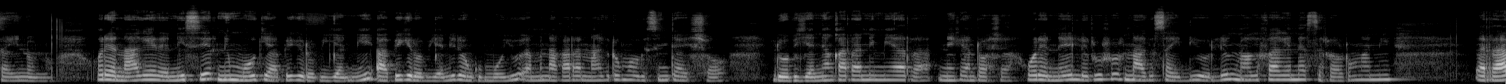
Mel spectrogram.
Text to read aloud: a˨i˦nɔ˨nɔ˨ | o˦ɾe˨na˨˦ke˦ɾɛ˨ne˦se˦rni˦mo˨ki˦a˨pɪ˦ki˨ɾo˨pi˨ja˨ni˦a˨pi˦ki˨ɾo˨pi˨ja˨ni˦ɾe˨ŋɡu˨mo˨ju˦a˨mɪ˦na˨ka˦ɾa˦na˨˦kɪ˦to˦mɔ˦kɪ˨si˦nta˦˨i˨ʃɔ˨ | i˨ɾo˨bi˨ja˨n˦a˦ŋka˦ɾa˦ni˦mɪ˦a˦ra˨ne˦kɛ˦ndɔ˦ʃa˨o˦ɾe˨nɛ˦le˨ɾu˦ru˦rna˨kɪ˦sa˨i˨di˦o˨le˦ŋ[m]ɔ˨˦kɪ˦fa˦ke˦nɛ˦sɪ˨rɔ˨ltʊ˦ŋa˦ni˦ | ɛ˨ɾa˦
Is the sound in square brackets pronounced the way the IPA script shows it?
no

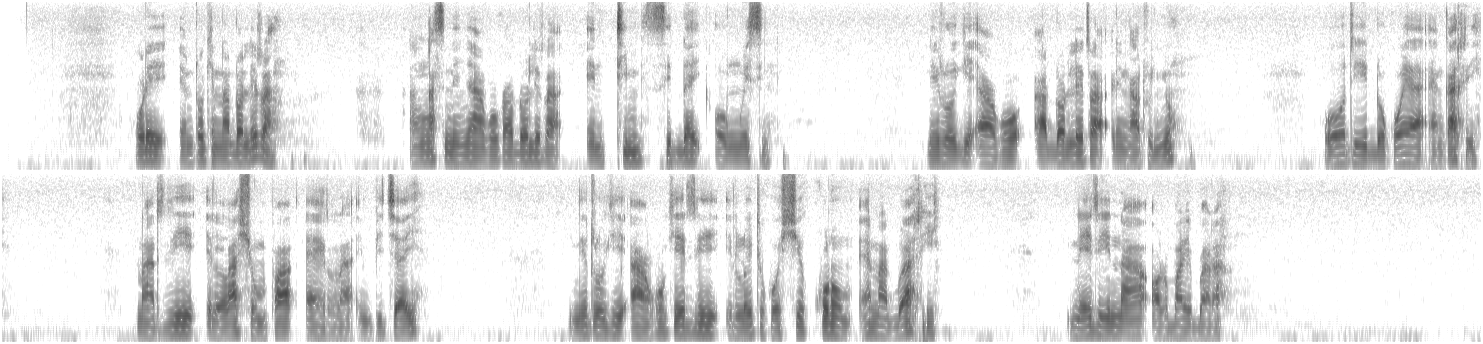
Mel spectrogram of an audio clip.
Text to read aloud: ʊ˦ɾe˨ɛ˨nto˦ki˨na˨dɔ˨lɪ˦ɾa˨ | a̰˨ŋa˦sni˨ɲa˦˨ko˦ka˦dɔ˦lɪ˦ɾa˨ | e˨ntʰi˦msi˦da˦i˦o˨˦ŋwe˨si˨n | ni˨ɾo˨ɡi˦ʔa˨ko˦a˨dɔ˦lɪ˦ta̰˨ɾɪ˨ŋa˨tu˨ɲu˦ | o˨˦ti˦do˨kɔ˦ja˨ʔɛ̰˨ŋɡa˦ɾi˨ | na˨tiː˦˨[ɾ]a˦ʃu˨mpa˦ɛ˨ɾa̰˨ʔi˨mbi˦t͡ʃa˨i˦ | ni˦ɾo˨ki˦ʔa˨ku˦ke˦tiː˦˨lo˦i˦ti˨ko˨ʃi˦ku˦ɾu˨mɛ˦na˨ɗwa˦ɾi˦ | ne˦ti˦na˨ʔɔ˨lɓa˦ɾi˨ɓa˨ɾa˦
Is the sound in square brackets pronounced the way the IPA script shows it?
no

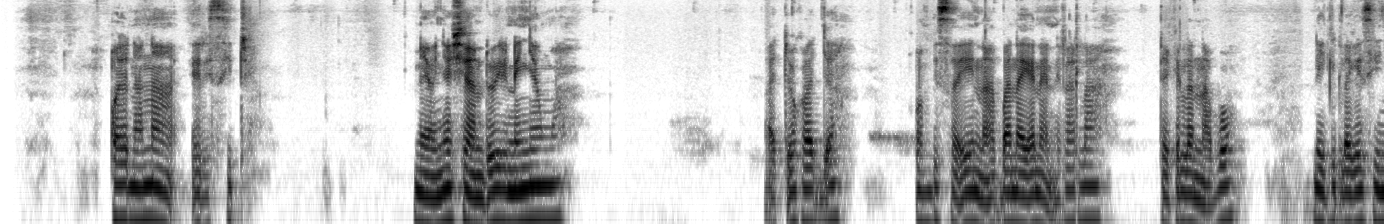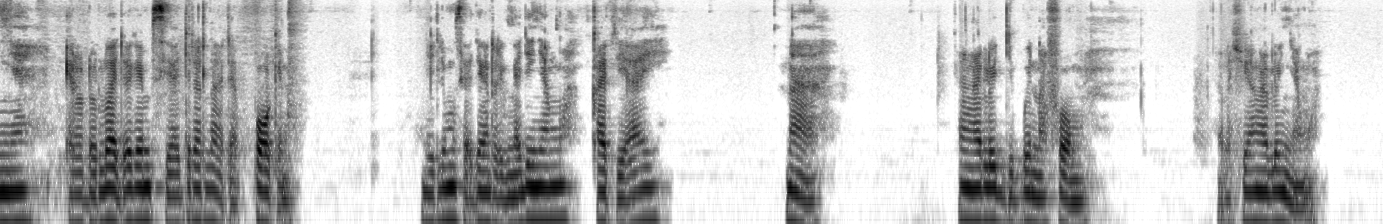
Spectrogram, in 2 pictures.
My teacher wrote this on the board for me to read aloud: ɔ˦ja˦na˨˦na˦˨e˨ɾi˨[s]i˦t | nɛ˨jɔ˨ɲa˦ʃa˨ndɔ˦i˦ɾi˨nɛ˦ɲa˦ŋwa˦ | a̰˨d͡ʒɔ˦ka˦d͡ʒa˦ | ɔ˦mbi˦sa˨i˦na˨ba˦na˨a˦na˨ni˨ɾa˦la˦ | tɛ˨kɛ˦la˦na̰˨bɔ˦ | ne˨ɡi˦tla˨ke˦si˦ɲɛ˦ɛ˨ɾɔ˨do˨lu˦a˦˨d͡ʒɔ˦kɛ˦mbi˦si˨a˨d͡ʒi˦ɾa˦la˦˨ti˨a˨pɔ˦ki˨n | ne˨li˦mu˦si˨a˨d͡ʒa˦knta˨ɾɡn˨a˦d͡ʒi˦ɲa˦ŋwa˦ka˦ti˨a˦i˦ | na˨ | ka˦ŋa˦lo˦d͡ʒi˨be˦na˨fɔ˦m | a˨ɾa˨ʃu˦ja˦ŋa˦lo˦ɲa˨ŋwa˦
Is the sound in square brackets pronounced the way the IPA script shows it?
yes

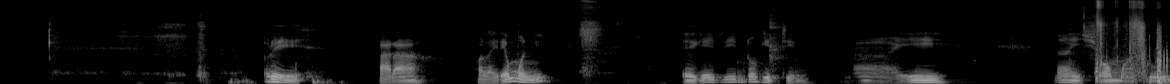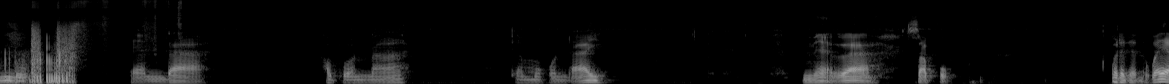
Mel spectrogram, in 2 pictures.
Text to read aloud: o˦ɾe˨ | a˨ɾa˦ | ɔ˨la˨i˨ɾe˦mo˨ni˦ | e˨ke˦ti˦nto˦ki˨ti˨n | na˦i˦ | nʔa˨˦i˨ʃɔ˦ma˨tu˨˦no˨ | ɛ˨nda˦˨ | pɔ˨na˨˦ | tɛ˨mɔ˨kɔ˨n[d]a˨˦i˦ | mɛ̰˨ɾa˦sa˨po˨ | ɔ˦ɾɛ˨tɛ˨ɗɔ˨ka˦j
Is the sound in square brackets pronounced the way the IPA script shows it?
yes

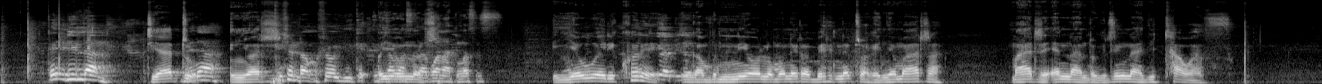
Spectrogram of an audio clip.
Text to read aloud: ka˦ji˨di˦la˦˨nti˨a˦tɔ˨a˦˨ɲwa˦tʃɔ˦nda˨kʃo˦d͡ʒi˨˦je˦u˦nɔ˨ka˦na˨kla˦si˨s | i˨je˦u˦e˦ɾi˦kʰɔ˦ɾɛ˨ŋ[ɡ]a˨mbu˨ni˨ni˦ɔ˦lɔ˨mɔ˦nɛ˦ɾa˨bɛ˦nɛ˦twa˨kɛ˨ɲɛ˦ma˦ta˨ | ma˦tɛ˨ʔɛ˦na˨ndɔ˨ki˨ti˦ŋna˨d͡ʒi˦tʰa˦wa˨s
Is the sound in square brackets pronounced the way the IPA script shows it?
yes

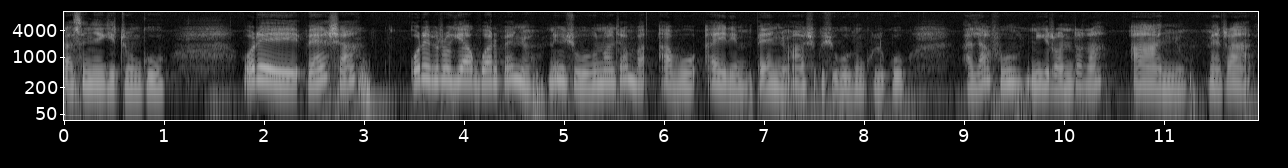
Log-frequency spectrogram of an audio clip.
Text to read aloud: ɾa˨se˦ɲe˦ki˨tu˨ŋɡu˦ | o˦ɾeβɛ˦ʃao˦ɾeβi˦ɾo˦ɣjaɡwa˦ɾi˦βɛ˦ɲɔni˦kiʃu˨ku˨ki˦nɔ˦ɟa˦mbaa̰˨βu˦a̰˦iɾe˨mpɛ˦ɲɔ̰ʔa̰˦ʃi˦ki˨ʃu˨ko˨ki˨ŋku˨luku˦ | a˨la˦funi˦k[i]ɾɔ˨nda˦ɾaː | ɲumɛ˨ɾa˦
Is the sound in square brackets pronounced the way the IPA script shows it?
yes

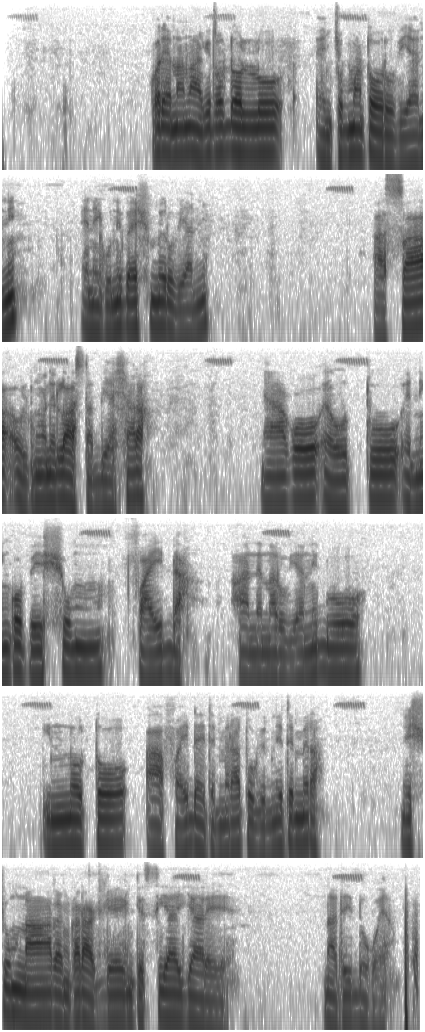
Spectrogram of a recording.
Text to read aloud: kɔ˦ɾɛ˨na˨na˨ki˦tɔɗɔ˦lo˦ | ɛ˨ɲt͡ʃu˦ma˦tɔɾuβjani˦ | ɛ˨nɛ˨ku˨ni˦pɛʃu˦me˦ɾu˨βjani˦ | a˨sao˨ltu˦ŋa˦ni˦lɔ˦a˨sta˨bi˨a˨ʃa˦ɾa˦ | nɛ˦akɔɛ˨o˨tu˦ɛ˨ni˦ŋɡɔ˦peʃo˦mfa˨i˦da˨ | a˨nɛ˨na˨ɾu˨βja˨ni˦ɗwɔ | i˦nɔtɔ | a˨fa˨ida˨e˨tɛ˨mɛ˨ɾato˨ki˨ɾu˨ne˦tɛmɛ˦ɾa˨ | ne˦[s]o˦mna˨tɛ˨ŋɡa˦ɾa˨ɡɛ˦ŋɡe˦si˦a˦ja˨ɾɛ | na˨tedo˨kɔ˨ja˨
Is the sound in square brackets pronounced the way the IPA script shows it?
no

